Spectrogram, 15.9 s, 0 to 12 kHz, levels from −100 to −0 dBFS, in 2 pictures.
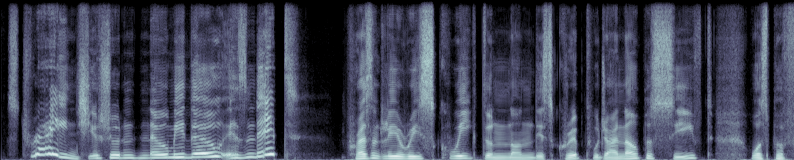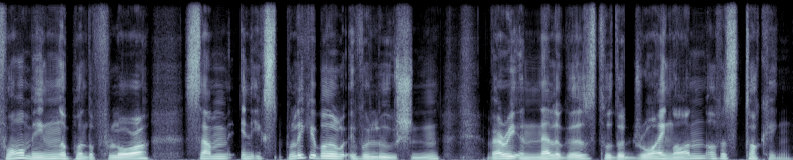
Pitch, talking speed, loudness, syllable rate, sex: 155 Hz, 130 wpm, -20 LUFS, 4.2 syllables/s, male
